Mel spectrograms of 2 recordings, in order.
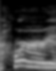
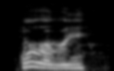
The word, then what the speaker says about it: horary: Horary astrology. Horary. I can say that word. Everybody adds an extra syllable, which is how it's commonly said, but it's just horary.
